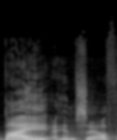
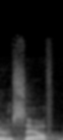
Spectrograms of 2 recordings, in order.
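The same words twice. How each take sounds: First: By stretched out slowly and louder; by himself drawn out with weight on by; stress on by. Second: Said in the usual way. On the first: Shown as a demonstration. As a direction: lean hard on by, slow.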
